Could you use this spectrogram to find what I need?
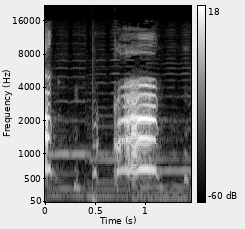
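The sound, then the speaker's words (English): A voice imitates a chicken, producing one short, loud, squawky cluck, preceded by a couple of faint, brief vocal bits and then quiet. “he started to cluck and pee.”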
